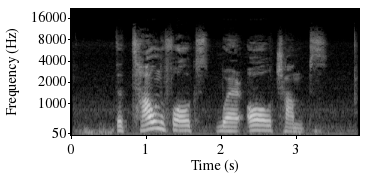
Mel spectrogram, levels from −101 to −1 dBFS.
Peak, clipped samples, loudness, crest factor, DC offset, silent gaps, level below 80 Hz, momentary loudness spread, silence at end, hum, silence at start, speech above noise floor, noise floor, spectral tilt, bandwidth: -10 dBFS; under 0.1%; -28 LUFS; 20 dB; under 0.1%; none; -60 dBFS; 19 LU; 0.5 s; none; 0.2 s; 21 dB; -49 dBFS; -5.5 dB/octave; 11 kHz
